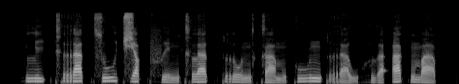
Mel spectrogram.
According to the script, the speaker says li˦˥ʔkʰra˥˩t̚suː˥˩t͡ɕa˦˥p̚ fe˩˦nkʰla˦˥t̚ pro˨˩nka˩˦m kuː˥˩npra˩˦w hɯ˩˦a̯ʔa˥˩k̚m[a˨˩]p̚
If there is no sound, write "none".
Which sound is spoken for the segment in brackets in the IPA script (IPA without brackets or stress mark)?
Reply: a˨˩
